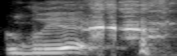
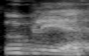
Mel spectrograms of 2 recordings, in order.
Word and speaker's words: oubliette: Oubliette. It's a French word. Oubliette. It sounds like a burp almost.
